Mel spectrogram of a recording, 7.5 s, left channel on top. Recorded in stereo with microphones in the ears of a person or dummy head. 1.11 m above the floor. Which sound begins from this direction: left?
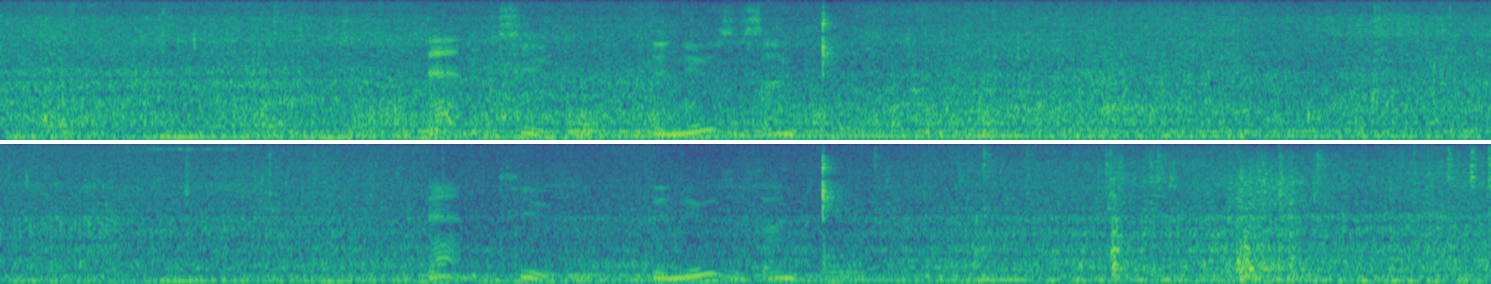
A man speaking, at 2.1 s.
